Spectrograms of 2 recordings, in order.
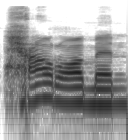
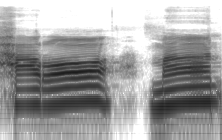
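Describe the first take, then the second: First: "হ্যারমেন" in one short run, vowels not held; quick, unstretched. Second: "হা র মান" dragged, each vowel held long; wrongly drawn out. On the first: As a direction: say "হ্যারমেন" quickly as the correct model. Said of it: "উচ্চারণ করতে হবে দ্রুত". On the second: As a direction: demonstrate the mistake, stretching out "হা র মান". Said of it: "টান দিয়ে পড়া যাবে না". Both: Shown as a demonstration.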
